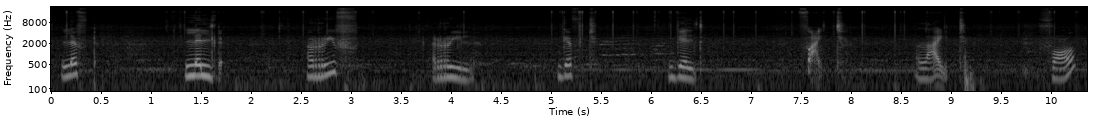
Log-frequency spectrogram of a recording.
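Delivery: isolated words, each called out firmly with a pause after; word drill for repeating. Shown as a demonstration. Teacher has pupils repeat rhyming words, spaced drill delivery. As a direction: say each word distinctly, leaving room to echo.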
